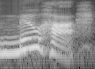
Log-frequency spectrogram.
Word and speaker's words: Mucha: It is the Tarot, what looks like the Tarot Mucha, M-U-C-H-A, is pronounced Muha. The CH is a H sound.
